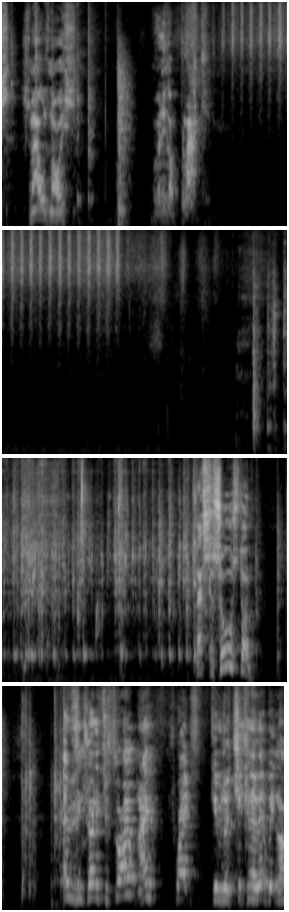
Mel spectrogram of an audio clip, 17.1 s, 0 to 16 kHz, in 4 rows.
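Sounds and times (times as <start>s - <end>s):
spoon scraping plastic jug: 8.1s - 12.3s.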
